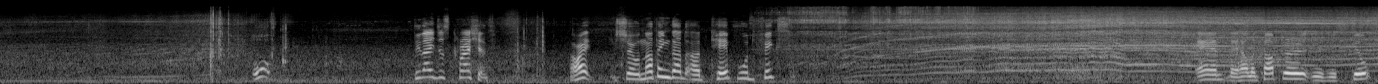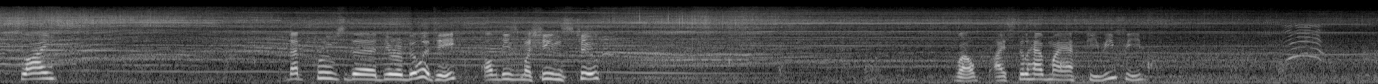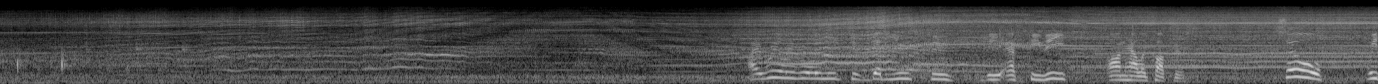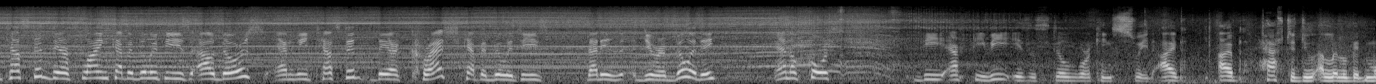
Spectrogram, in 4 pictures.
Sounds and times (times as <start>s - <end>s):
Outside, rural or natural: 0.0s - 55.1s
Speech: 12.0s - 14.4s, 16.7s - 19.8s, 23.3s - 25.2s, 35.0s - 39.5s, 40.4s - 48.5s, 49.1s - 49.8s, 50.5s - 55.1s.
